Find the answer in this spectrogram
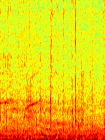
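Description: Faint outdoor background: a low, steady hum with a few thin high chirps and several small clicks.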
